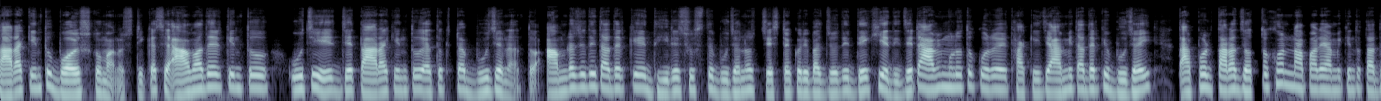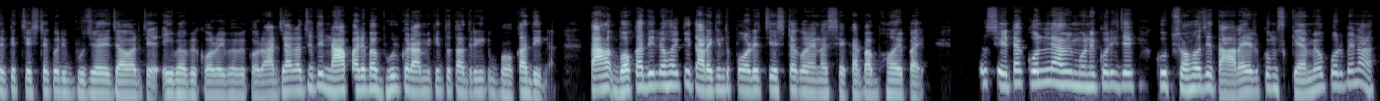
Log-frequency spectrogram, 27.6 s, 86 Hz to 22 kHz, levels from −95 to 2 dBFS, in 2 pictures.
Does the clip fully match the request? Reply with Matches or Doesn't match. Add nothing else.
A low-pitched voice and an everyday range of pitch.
Doesn't match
